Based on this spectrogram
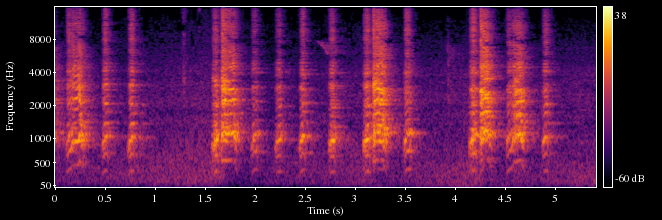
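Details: Laying hen in a coop cackling before an egg: loud, raspy clucks repeated irregularly, several quick stuttered notes then stronger drawn-out squawks, with quieter clucks between.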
